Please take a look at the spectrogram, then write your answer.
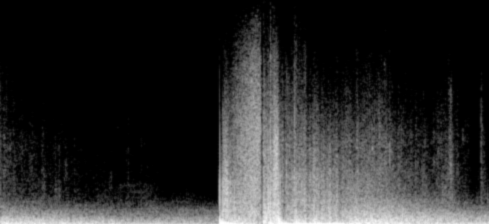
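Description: A tank fires in the Arma Reforger battlefield game: a sudden heavy boom roughly midway through, followed by rolling low rumble that stays loud over steady background battle ambience.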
